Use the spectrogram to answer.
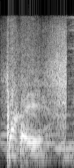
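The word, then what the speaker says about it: Takahē: And on the right hand side, the Murchison Mountains, and this is where the Takahe were rediscovered. And pronounced correctly, of course, it would be the Takahe.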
